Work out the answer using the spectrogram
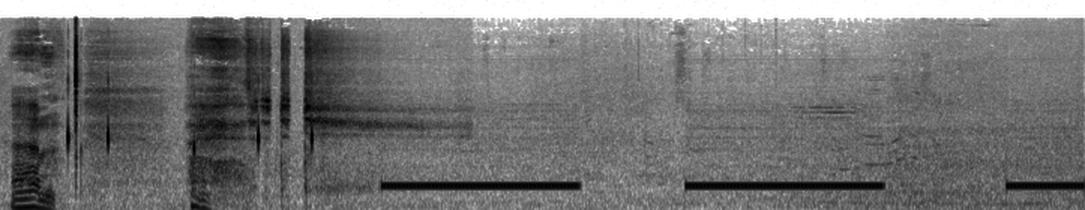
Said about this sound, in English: Pick up the bloody phone.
